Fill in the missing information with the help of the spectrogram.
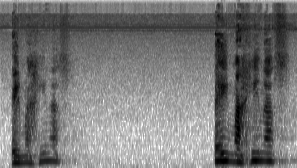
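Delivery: ordinary talk, nothing marked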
